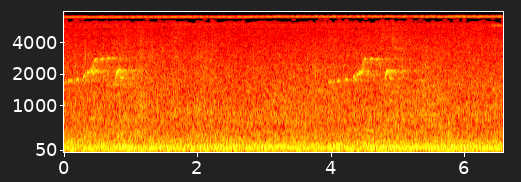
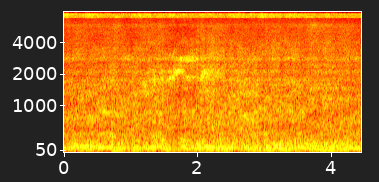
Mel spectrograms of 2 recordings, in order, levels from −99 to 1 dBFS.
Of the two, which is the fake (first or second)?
second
